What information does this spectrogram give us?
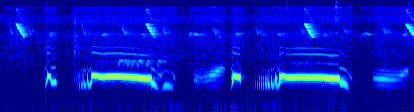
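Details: Barbary dove (puter) cooing energetically in the countryside, used as a lure to set other doves cooing: two long steady mid-pitched coos, each opened by a rapid stuttering roll and followed by short wavering notes, with faint high chirps of small birds.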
